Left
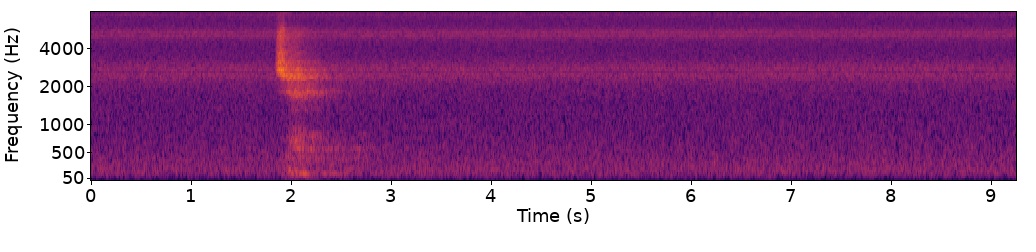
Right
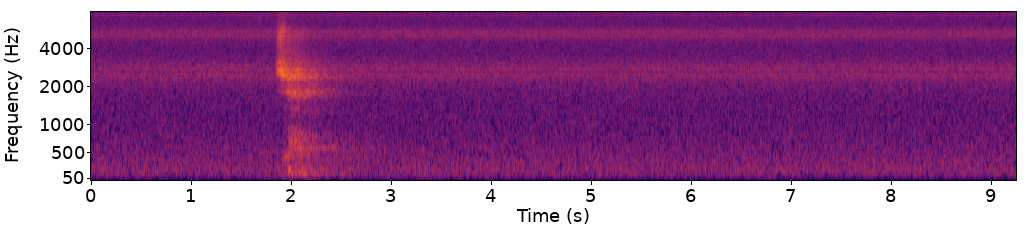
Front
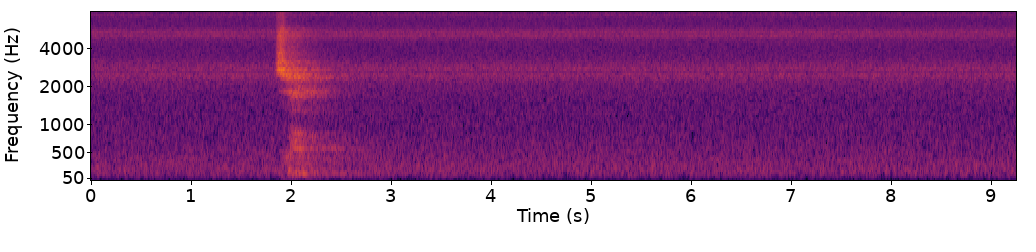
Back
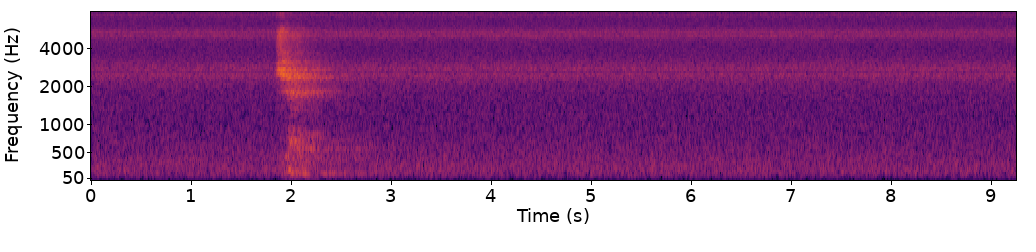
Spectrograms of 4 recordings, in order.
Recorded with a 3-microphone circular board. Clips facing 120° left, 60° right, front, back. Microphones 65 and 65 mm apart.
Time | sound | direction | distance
1.8 | whispering | 125° right | 6 m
